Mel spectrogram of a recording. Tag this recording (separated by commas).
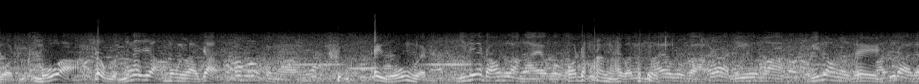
Speech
